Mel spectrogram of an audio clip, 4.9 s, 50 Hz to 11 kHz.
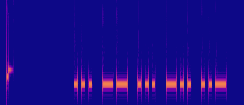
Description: Morse code, heard as a keyed tone, about 17 wpm, 700 Hz. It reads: SMSDU
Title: Code Groups - 5 Letters - 17wpm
